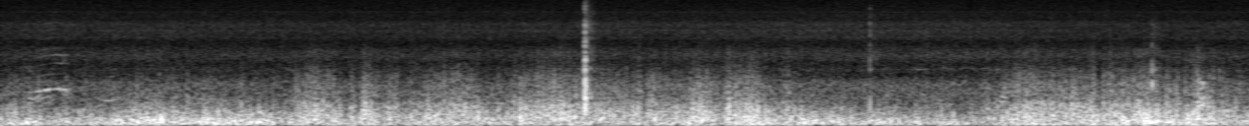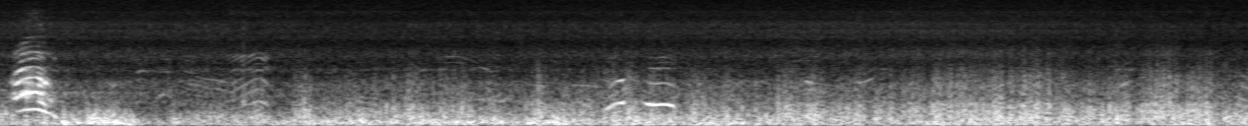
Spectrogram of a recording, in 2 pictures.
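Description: Wind blows across a microphone outdoors.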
